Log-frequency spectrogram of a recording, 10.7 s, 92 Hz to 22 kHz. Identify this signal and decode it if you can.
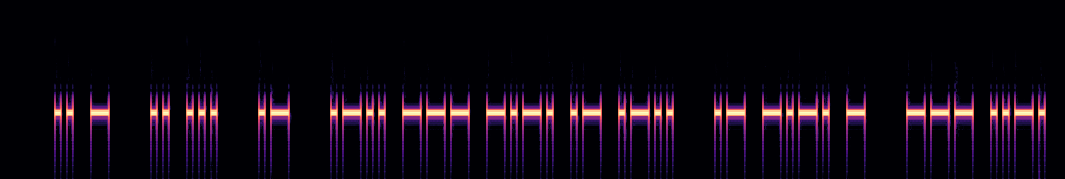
Morse code, heard as a keyed tone, about 20 wpm, 700 Hz. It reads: IT IS A LOCAL ACT OF
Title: Sentences from Top 1000 Words - Review Part 3 - 20wpm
